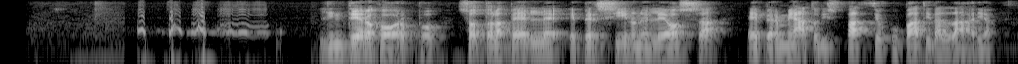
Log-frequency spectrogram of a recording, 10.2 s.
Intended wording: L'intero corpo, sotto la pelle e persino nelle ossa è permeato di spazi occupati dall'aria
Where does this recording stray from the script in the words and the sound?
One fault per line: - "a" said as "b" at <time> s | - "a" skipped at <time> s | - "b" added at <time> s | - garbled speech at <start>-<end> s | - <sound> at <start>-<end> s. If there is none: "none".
- bark at 1.4-2.9 s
